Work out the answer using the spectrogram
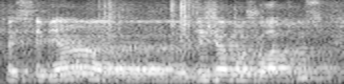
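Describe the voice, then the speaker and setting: A man, a boxer, answering press conference questions in a hesitant, measured, earnest way. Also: on the high side, darkish tone. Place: echoey press conference room. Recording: echoey hall, distant mic, faint noise.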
